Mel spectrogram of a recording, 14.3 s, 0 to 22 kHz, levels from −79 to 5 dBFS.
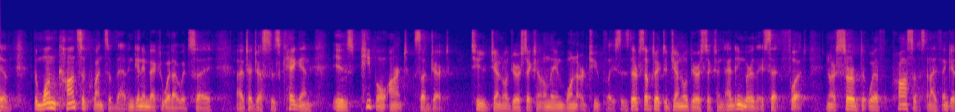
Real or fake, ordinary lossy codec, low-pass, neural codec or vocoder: fake; MP3, 64 kbps; 7.2 kHz; codec, 16 kHz, 0.8 kbps, ZipCodec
